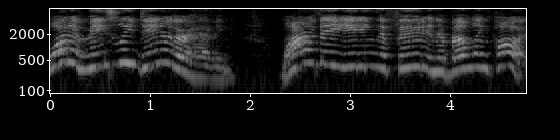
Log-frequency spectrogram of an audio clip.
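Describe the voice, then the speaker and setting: A woman does a put-on character voice at an extremely high pitch, speaking at a moderate pace with ordinary pitch variation. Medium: read story.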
